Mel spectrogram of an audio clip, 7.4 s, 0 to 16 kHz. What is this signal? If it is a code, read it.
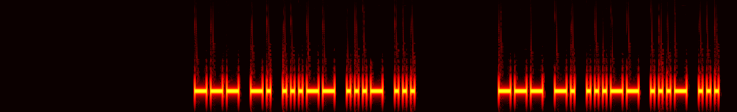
Morse code, heard as a keyed tone, about 30 wpm, 700 Hz. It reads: ON3VS ON3VS
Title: DXCC-100 Call Signs - 5 Characters - Repeated 3x - 30wpm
